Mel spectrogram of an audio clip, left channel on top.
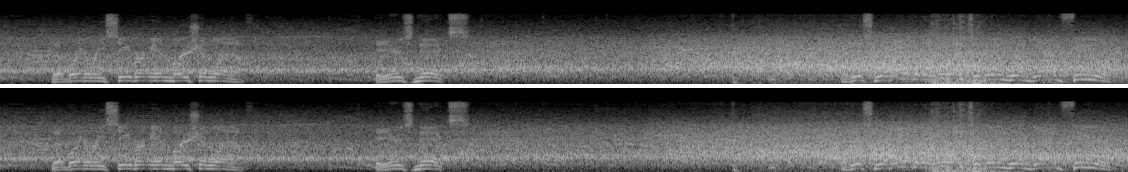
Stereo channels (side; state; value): both; normal; correlation 0.50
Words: They'll bring a receiver in motion left. Here's Nix. This one into the hands of Ingram downfield.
